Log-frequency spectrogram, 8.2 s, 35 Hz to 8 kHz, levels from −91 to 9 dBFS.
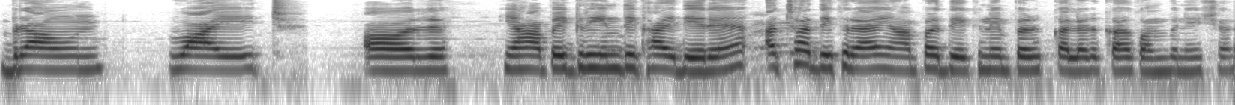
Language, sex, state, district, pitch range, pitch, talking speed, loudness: Hindi, female, Uttar Pradesh, Hamirpur, 215-230 Hz, 220 Hz, 160 wpm, -15 LUFS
